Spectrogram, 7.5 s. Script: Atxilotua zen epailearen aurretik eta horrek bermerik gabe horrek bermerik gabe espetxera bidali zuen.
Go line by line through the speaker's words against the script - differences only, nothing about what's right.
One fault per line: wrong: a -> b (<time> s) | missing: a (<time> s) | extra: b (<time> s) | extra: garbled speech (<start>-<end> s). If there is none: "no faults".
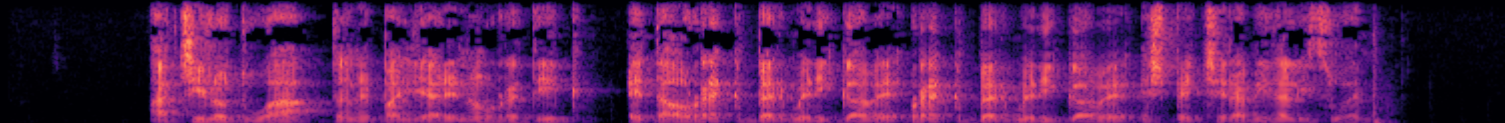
no faults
